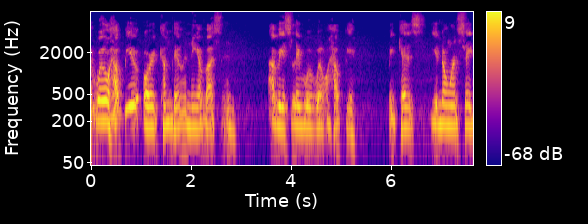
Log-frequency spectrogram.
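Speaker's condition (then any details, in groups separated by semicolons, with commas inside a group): Cerebral palsy; fine motor impairment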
